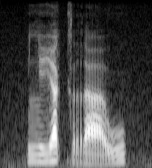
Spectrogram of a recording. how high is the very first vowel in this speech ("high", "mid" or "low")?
high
